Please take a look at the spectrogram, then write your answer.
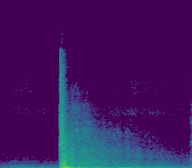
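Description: A single fragmentation grenade bursts on a training range: one sharp blast that stays fairly distant and muffled, followed by a rumbling decay that lingers for about two seconds over quiet outdoor background.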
